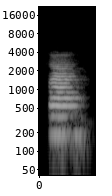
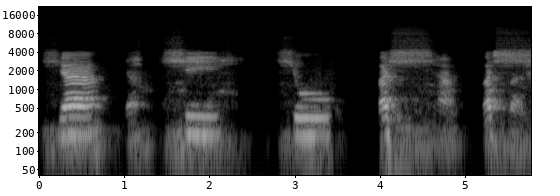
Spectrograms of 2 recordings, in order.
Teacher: Ini untuk sifat tafasyi, menyebarnya angin mengenai gigi bagian dalam dan atas dan bawah.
